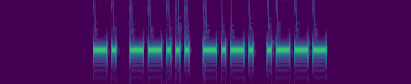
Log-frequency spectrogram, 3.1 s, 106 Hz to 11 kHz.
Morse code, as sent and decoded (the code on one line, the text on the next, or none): -. --... -.-. .---
N7CJ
